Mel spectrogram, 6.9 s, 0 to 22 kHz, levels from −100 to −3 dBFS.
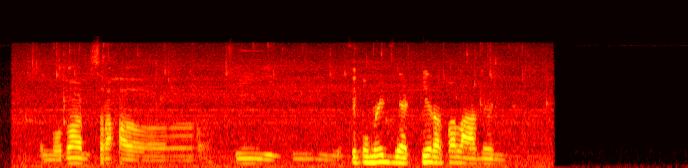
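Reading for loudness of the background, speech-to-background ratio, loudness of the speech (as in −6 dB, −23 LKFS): −49.0 LKFS, 18.0 dB, −31.0 LKFS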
